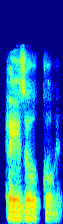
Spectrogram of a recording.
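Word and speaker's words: 冷蔵庫: Ada dua bunyi panjang yaitu re dengan i. Re ditulis dibacanya ditulis di di apa namanya tuh diejanya re i zo uo re i zo tapi dibaca panjang dua dua ini ya di sini ada dua suku kata rezok rezok rezoko seperti itu binasang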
